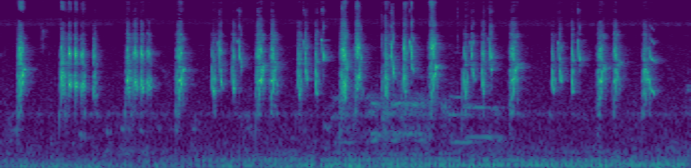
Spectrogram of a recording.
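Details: Young long-tailed shrike in vigorous song, pouring out dense, scratchy chattering notes in fast clusters, with a softer warbling strand midway and a low background rumble.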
